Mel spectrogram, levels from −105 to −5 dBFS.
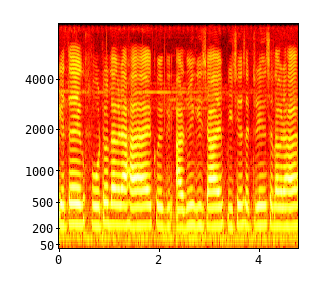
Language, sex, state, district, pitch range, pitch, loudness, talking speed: Hindi, female, Bihar, Patna, 220-230 Hz, 225 Hz, -15 LUFS, 225 wpm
